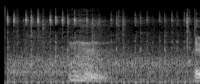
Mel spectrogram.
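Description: A man clearing his throat once, about two thirds of a second in, over a steady low mechanical rumble.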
